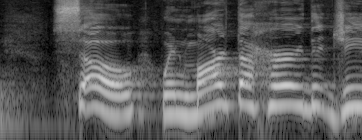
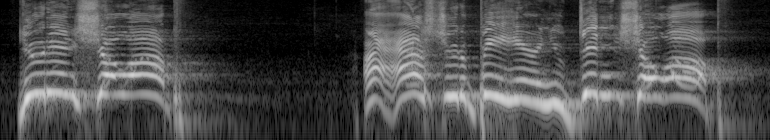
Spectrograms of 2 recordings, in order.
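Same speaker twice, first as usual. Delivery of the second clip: high, loud hurt yell; angry shout; 10 semitones higher, 5 dB louder than usual. Retold or imitated. Martha shouting at Jesus for not coming, furious. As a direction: shout the blame at him, voice raised. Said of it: "She's mad".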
